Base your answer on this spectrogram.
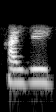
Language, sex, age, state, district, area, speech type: Punjabi, female, 18-30, Punjab, Barnala, urban, conversation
